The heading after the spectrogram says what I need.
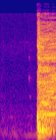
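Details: Morning cough in a bathroom, now drier and less frequent but provoking gagging: after a brief silence, a single abrupt, harsh dry cough burst, cut off at the end.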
